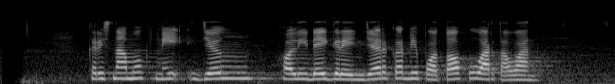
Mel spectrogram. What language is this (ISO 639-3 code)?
sun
